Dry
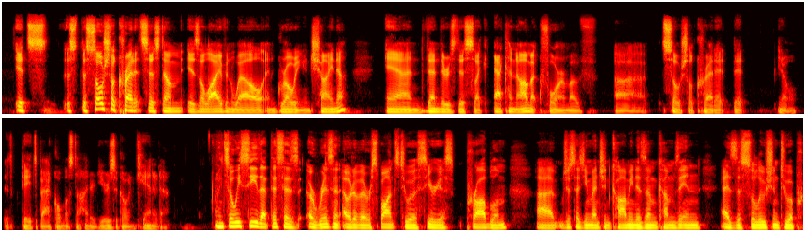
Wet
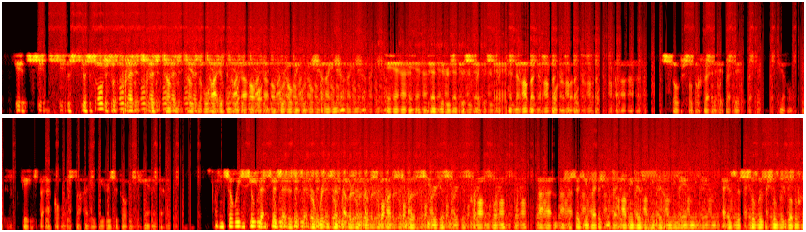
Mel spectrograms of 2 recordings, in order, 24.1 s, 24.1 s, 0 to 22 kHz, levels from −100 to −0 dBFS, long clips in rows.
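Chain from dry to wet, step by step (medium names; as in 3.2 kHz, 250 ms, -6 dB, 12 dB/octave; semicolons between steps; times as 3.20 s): knee-point frequency compression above 2.1 kHz 4:1; high-pass 87 Hz 6 dB/octave; harmonic tremolo 8.8 Hz, depth 100%, crossover 2.3 kHz; buffer glitch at 7.37/8.97/21.66 s, samples 1024, times 7; bit-crushed delay 322 ms, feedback 80%, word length 7-bit, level -5 dB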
